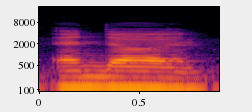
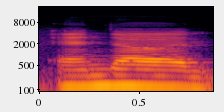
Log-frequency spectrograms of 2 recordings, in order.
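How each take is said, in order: Both takes have the same delivery.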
